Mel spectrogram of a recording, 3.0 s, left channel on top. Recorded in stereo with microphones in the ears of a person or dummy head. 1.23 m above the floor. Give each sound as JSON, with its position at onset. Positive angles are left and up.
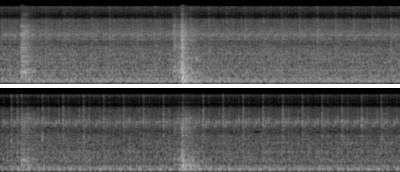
{"t": 0.1, "sound": "a microwave", "side_deg": 65, "distance_m": 0.6}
